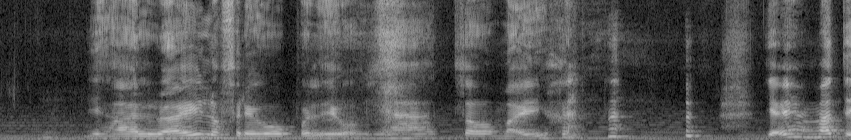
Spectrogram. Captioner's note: laughs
